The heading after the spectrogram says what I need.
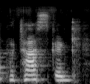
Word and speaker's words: Port Askaig: So if you live in Islay, Port Askaig. Port Askaig. Oh, my gosh. Of course it is. Chanel's on the move. I'm charging. Port Askaig. Port Askaig is probably.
